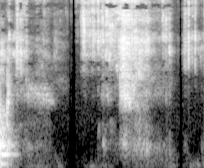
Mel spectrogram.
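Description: Scissors cutting through a sticker sheet: a faint, short papery snip about a second in.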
